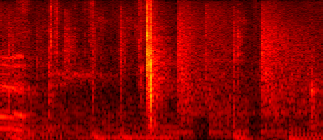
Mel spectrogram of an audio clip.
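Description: A single sharp click about a second in, from game pieces being handled on the tabletop.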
